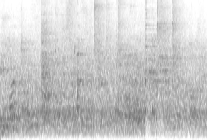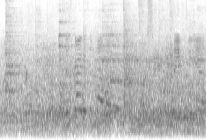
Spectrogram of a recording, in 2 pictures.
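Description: Crowd chatter in a large hall, with repeated sharp metallic clinks of a loaded barbell and steel weight plates.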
